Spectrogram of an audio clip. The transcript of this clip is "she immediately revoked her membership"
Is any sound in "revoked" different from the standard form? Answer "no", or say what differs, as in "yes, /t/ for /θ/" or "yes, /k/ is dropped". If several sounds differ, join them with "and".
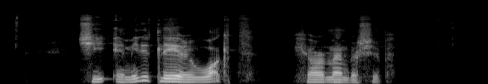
yes, /w/ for /v/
